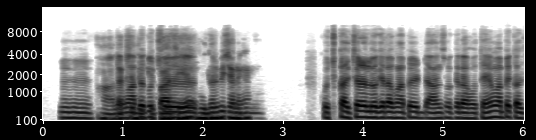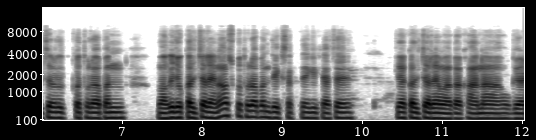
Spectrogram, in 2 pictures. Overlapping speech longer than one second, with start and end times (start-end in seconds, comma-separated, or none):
0.7-2.6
